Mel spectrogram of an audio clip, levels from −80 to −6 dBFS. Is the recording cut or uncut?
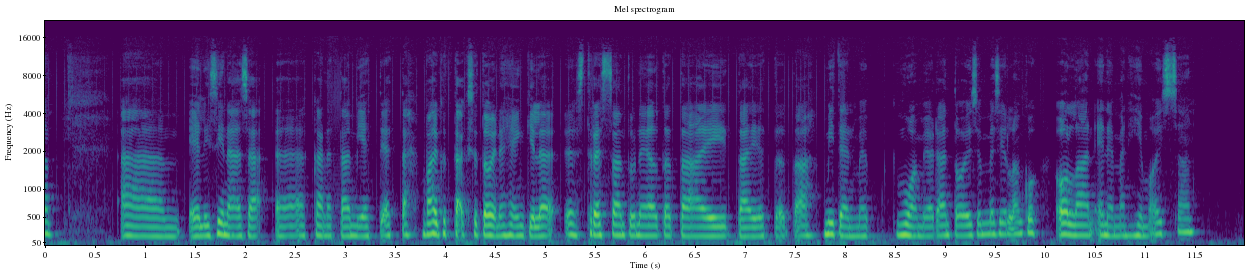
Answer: uncut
